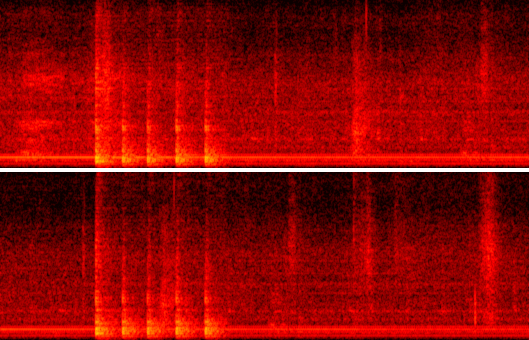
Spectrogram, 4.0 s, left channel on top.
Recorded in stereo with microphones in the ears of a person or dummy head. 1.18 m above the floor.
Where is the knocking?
5° right (ahead or behind), 0.5 m.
